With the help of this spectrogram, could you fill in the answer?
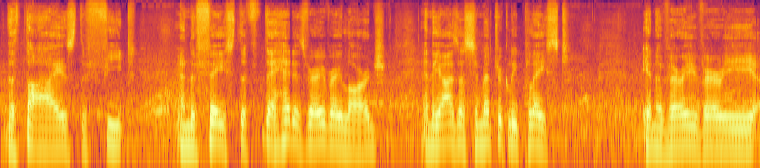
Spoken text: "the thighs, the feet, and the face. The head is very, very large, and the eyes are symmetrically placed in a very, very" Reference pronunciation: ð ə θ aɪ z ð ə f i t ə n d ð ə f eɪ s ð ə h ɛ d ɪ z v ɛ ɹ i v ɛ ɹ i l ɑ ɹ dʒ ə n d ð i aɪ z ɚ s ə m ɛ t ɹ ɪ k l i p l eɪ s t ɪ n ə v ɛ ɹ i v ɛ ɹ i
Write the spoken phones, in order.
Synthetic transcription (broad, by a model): ð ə θ aɪ z ð ə f i t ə n ð ə f eɪ s ð ə h ɛ d ɪ z v ɛ ɹ i v ɛ ɹ i l ɑ ɹ dʒ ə n ð i aɪ z ɚ s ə m ɛ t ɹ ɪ k l i p l eɪ s t ɪ n ə v ɛ ɹ i v ɛ ɹ i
